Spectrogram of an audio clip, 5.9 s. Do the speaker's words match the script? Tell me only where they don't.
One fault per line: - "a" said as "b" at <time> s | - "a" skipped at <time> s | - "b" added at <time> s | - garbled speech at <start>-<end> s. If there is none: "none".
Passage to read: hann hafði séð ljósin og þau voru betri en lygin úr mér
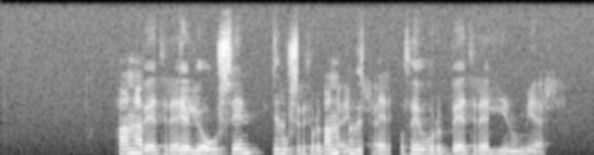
- "hafði" said as "betri" at 1.5 s
- garbled speech at 2.7-3.9 s
- "en" skipped at 4.9 s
